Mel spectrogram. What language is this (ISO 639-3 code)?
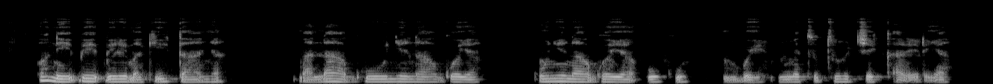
ibo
